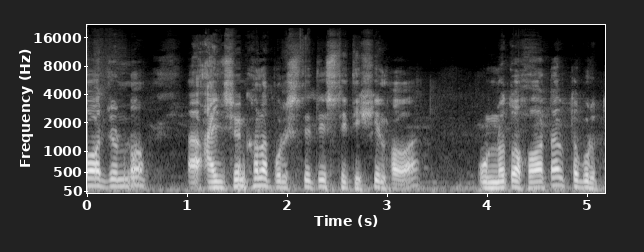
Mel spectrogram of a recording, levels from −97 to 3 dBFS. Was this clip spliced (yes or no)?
no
